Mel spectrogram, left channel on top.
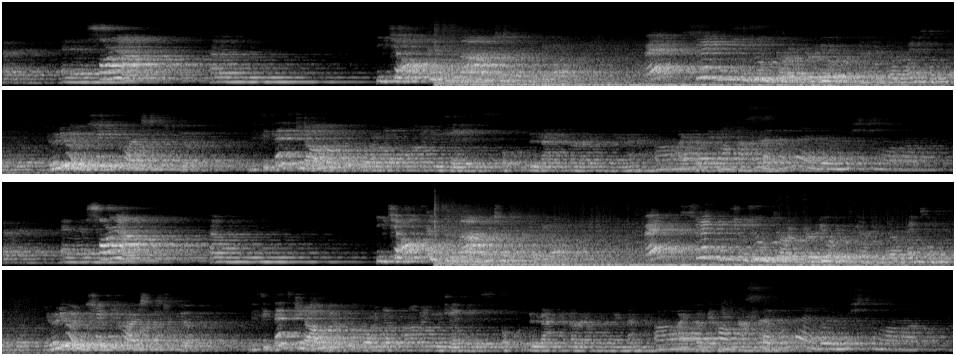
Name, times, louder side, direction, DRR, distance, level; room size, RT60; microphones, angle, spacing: voice 1, 0.6-1.4 2.1-2.6 3.7-5.7 6.4-11.4 12.0-15.9 16.3-17.2, right 1 dB, 85° right, -6 dB, 7.5 m, -20 dB
Explosion, 4.3-10.3, equal, 65° right, 2.4 m, -29 dB
voice 2, 16.0-18.7, right 2 dB, 50° right, -1 dB, 2.0 m, -25 dB
28.0 x 27.5 x 4.5 m, 3.0 s
head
